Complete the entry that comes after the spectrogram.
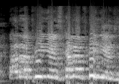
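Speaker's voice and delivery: high yelled jalapenos; hammed-up frantic shout; mock panicked cry. Retelling family yelling at the picnic, high mock panic.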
